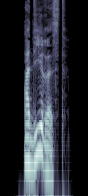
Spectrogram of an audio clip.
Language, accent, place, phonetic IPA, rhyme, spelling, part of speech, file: German, Germany, Berlin, [aˈdiːʁəst], -iːʁəst, addierest, verb, De-addierest.ogg
- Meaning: second-person singular subjunctive I of addieren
